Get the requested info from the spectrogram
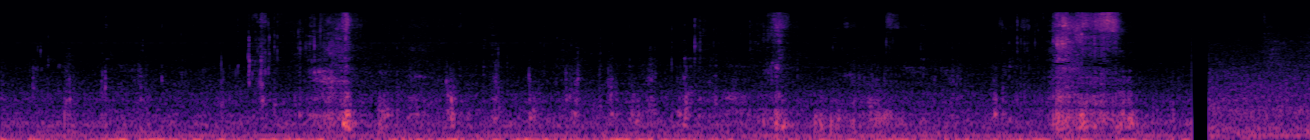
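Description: Close-miked eating of cooked tentacles: wet chewing and biting with many small mouth clicks and a few louder wet sucking sounds. The sound drops out for an instant near the end.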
